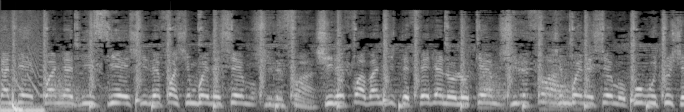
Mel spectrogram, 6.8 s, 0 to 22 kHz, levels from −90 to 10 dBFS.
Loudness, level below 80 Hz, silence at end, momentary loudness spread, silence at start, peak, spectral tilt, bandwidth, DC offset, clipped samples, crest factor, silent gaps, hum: -14 LUFS; -24 dBFS; 0 s; 3 LU; 0 s; 0 dBFS; -3.5 dB/octave; 16 kHz; under 0.1%; under 0.1%; 14 dB; none; none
